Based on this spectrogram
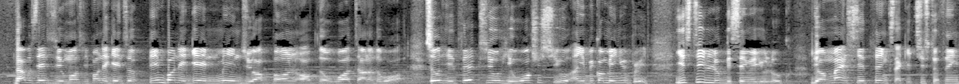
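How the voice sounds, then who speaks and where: A man's high-pitched voice at a fairly quick pace, ordinary pitch variation, faint music behind him. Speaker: preacher. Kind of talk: sermon. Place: home room.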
